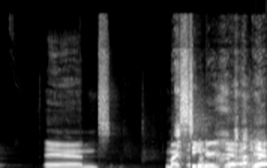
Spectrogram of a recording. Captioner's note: audience laughing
